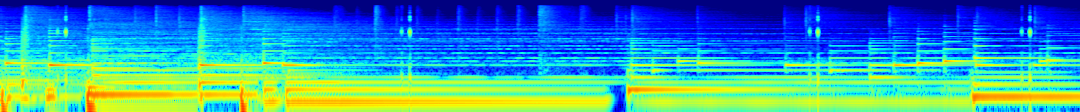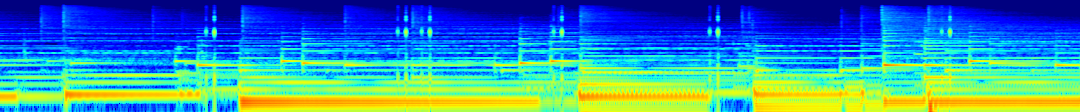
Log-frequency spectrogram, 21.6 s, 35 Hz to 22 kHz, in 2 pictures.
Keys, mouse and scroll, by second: 7.6-9.6 drag, 12.3-21.6 drag.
